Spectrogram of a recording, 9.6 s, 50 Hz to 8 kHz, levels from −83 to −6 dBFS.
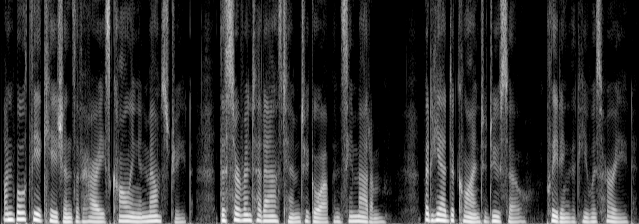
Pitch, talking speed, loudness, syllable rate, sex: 160 Hz, 205 wpm, -16 LUFS, 5.4 syllables/s, female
